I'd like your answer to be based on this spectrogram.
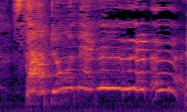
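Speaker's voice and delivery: very slow, high, loud yell; retold yell. Father to son opening the van door, yelling. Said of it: "Yeah, I yelled at him".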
